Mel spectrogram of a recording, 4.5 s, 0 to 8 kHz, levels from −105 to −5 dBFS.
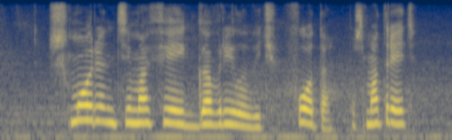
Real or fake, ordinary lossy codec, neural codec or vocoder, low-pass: real; none; none; 7.2 kHz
